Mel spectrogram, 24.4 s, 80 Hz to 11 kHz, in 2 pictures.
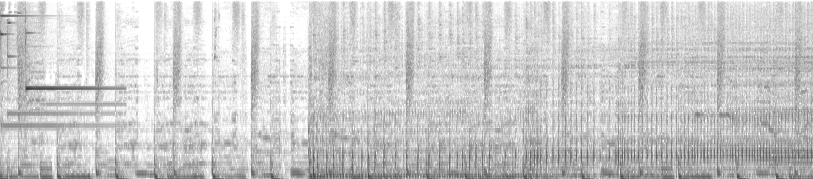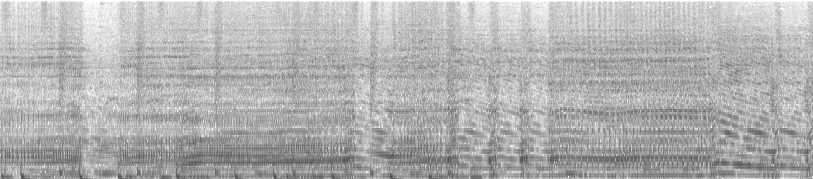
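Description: A Kawasaki KR150 two-stroke motorcycle with a tuned racing engine and big carburetor revs hard and close by. Repeated throttle blips rise and fall in pitch, then settle into sustained high-rev pulls without pause.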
